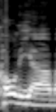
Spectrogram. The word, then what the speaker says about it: Colia: It's spelled Colia, but it's pronounced Colia.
